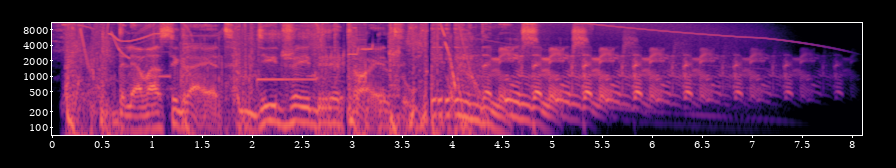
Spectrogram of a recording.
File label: Jingle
